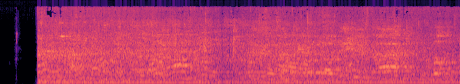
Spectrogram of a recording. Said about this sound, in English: First, hear urban sounds from a balcony outside the town square in Villafranca del Bierzo.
